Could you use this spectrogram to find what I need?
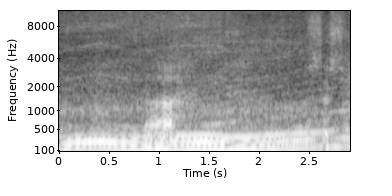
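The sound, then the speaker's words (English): A Honda motorcycle pulls away: a steady, buzzing engine drone with shifting pitch and a short rev swell midway, continuous and fairly loud throughout. “it's a Honda motorcycle pulls away.”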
